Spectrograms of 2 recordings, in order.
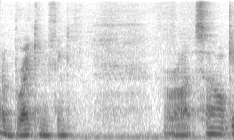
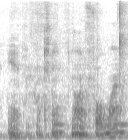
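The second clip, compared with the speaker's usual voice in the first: whispered mutter; 8 dB quieter than usual. Real, not acted. Finds the oil, mutters.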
